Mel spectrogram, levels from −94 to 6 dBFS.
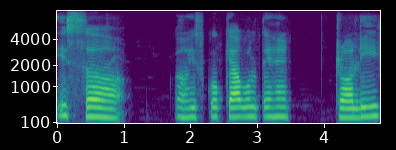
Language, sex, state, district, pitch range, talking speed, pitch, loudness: Hindi, female, Chhattisgarh, Bastar, 190-205 Hz, 85 wpm, 200 Hz, -19 LUFS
